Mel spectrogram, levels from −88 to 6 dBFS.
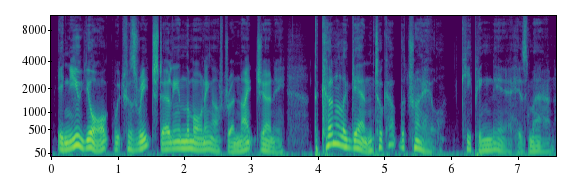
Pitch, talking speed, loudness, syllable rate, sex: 110 Hz, 200 wpm, -20 LUFS, 5.1 syllables/s, male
